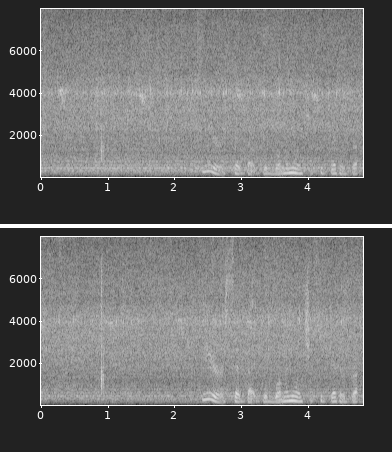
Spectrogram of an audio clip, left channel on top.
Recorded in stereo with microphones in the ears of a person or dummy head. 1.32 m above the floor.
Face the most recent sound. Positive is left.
turn(degrees=-40)  # may be behind; listen again after turning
